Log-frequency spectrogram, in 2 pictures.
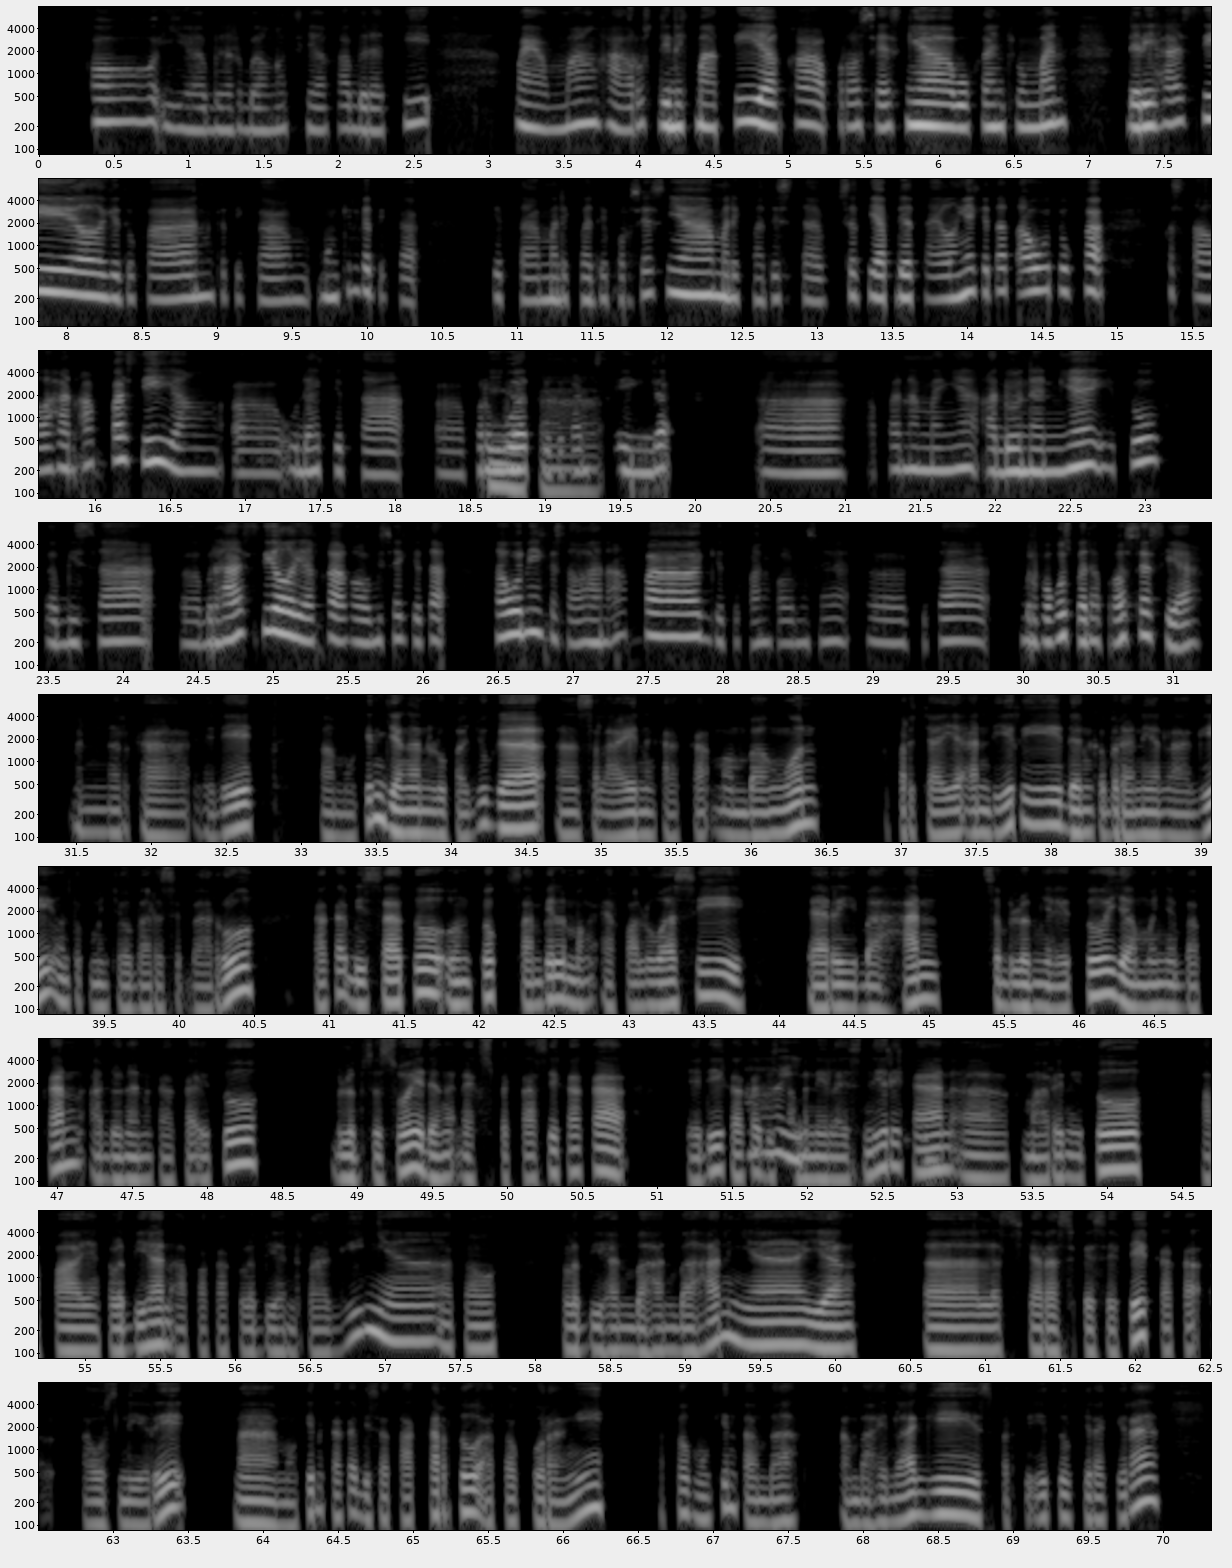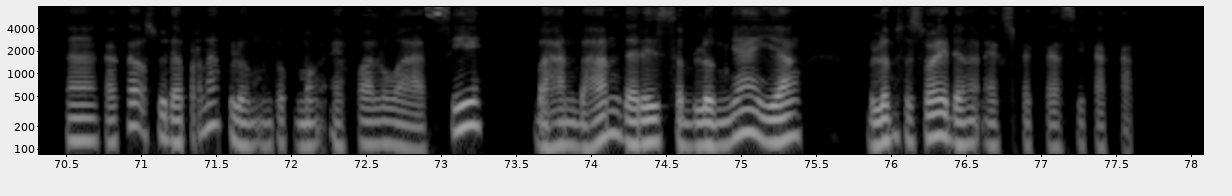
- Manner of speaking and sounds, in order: none
- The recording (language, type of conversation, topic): Indonesian, advice, Bagaimana cara mengurangi kecemasan saat mencoba resep baru agar lebih percaya diri?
